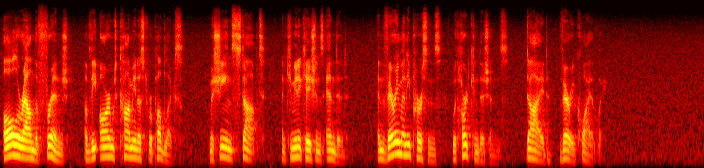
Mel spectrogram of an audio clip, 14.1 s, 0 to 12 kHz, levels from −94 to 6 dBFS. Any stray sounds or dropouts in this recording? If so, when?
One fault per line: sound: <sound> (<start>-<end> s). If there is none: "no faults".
no faults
